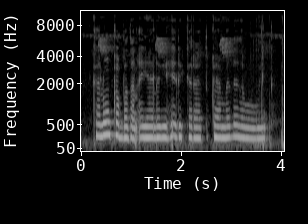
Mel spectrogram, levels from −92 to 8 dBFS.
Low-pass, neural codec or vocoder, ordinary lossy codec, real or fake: 9.9 kHz; none; none; real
